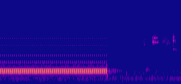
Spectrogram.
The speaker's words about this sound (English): it's pretty rare to call someone once and not call again, even if you know that after two or three dial tones, you're just going to get their voicemail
